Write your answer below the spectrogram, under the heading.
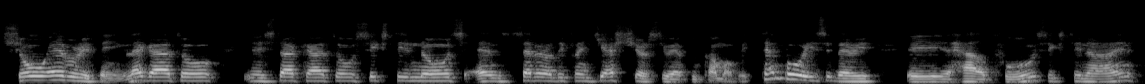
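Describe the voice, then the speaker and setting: A man's voice: on the high side, animated, a little slow, hardly any pauses. A man with a Hungarian accent teaching conducting, explaining the beats and sometimes counting or singing the rhythms aloud. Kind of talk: explanatory music lesson. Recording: dull lo-fi sound.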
